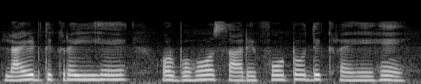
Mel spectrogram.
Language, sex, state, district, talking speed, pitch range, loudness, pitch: Hindi, female, Madhya Pradesh, Bhopal, 155 wpm, 195-220 Hz, -15 LUFS, 210 Hz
